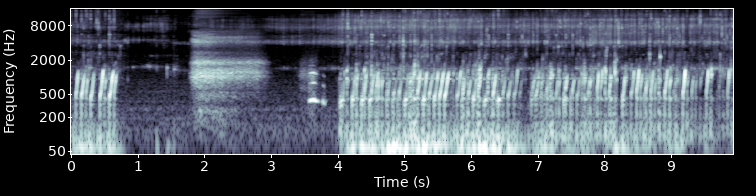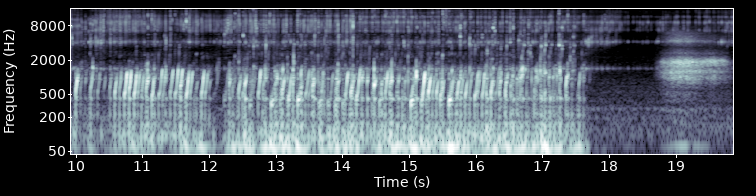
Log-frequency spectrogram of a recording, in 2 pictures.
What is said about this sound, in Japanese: 音がブクブクするとね、炭酸泡がパチパチパチパチって細かく弾けて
